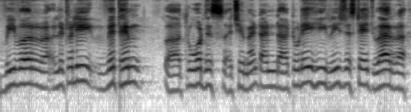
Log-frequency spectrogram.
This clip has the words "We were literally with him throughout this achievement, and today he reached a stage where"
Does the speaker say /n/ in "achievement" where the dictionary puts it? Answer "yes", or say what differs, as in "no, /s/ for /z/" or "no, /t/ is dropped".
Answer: yes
